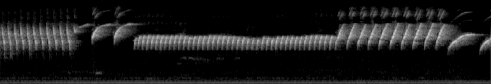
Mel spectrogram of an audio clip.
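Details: Canary singing to encourage other birds: a fast trill, a few rising whistles, a long smooth rolling trill, then a brighter pulsed trill and a final upswept note.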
